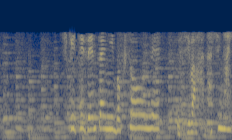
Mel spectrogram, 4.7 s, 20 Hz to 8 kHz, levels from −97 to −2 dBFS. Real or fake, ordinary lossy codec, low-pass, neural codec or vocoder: real; AAC, 16 kbps; 7.2 kHz; none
